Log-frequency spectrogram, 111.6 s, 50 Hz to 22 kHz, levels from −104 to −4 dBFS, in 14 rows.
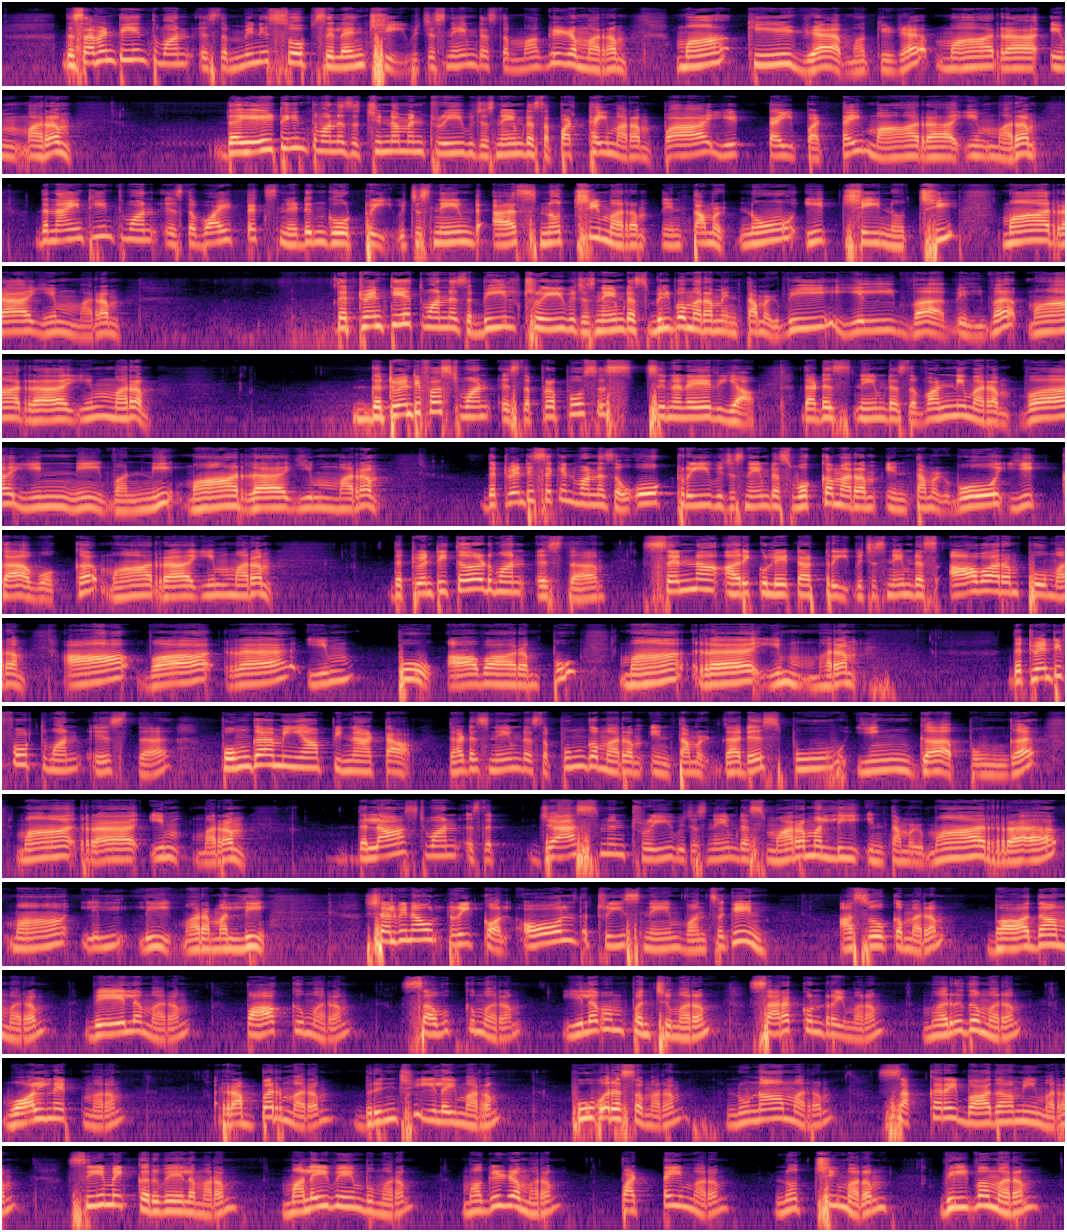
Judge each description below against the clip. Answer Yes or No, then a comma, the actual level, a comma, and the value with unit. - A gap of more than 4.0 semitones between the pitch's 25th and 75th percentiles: Yes, average, 4.7 semitones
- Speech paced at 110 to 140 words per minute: Yes, average, 120 wpm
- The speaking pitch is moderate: No, high, 220 Hz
